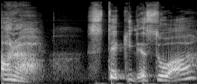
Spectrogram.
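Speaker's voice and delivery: slow, ladylike, very feminine, delicate delivery. Showing a learner a Japanese phrase: very feminine way of saying it. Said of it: "it's a very feminine way to say it".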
